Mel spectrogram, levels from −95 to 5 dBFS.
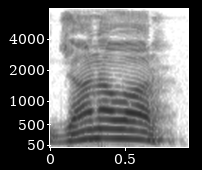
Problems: none marked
